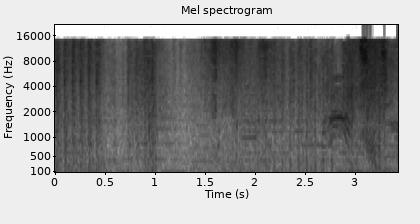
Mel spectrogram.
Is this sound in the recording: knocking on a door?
no

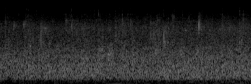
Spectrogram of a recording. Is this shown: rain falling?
yes

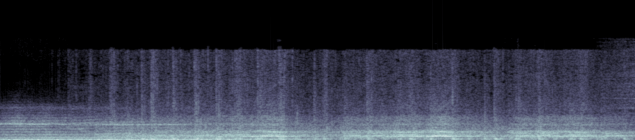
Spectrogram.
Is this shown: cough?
no

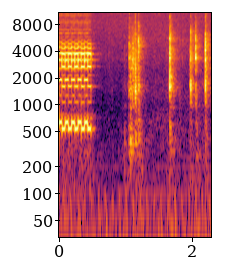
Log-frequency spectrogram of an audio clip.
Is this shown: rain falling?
no

